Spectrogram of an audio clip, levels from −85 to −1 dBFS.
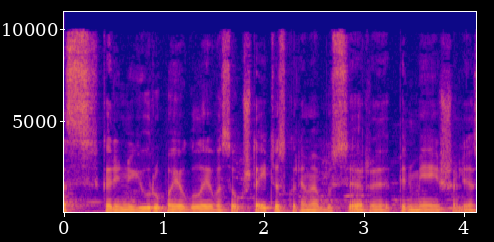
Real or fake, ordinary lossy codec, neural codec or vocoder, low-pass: real; MP3, 64 kbps; none; 9.9 kHz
